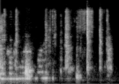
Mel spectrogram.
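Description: Computer keyboard being typed on: about half a dozen separate key clicks in the second half.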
